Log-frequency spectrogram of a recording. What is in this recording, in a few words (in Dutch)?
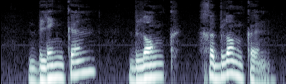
blinken blonk geblonken, Dutch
